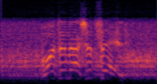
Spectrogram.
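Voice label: near waypoint, mood med, Russian; War Thunder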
